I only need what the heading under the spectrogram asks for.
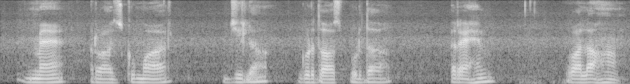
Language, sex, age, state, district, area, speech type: Punjabi, male, 30-45, Punjab, Gurdaspur, rural, spontaneous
